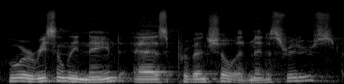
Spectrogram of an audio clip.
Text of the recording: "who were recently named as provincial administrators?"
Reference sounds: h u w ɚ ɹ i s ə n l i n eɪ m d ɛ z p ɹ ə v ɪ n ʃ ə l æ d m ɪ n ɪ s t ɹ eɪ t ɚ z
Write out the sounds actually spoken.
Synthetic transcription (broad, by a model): h u w ɚ ɹ i s ə n l i n eɪ m d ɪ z p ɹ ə v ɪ n ʃ l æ d m ɪ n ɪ s t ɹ eɪ t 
